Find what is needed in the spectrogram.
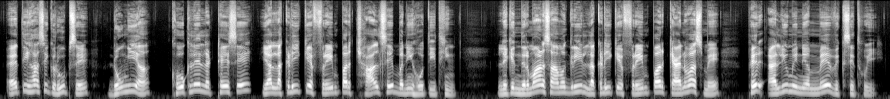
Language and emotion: Hindi, neutral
